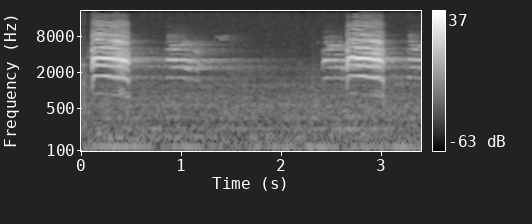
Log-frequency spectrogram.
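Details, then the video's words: Blue Jay at a backyard bird feeder on a New Jersey woodland farm: two loud, harsh jeers about two seconds apart, each a raspy, nasal squawk with a slight downward slur, with softer chatter between. "Blue Jays have bright, vivid colors and very loud voices."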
